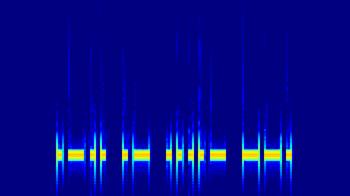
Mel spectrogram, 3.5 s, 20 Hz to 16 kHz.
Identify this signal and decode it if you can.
Morse code, heard as a keyed tone, about 22 wpm, 700 Hz. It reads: LA4G
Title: DXCC-100 Call Signs - 4 Characters - Repeated 2x - 22wpm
